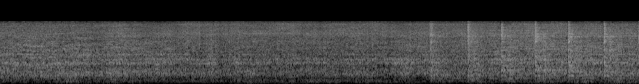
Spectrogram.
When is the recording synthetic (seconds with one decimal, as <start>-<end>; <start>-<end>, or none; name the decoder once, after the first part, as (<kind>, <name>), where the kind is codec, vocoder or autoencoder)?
1.5-4.9 (codec, DAC)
